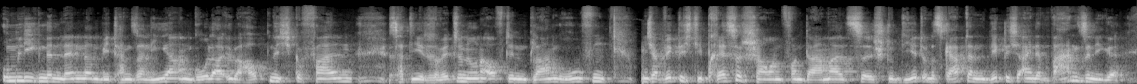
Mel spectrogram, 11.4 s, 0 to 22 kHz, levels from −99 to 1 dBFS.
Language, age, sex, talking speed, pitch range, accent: German, 50-69, male, 170 wpm, 130-160 Hz, German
